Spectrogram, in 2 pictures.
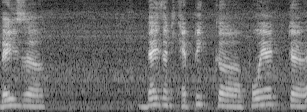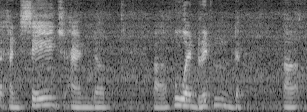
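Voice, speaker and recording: In audible room echo, a man with a Tamil accent speaks very slowly at a fairly high pitch with ordinary pitch variation and long, frequent pauses. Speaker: podcaster, political commentator. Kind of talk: casual monologue. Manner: halting, many fillers.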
